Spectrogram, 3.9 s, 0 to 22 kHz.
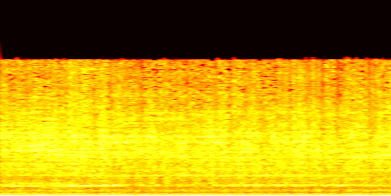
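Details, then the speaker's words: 1972 Chevrolet C20 Custom Deluxe truck, restored, numbers-matching 350 V8: deep steady idle, even unbroken rumble with no ticks or knocks; runs really good, healthy engine. "why don't we go ahead and start it up actually runs really good"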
